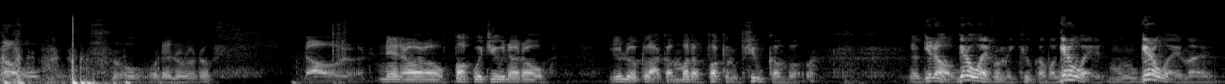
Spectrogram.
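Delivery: agitated, spooked, angry, horse-like ranting. Retelling how a visitor reacted when asked to leave: imitating Jonah like an angry horse. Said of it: "almost like an angry horse".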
